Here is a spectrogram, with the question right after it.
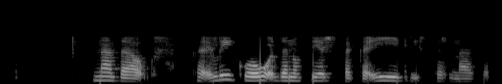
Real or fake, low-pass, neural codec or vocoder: real; 3.6 kHz; none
